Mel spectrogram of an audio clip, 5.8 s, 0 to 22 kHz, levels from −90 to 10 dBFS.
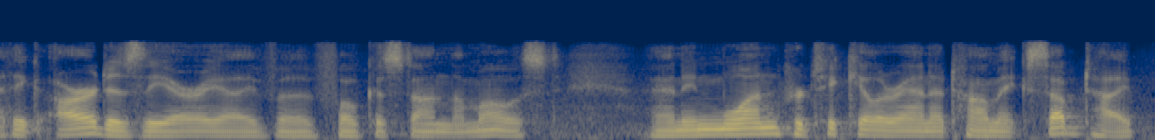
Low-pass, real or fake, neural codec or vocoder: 7.2 kHz; fake; codec, 16 kHz, 1 kbps, X-Codec, HuBERT features, trained on LibriSpeech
